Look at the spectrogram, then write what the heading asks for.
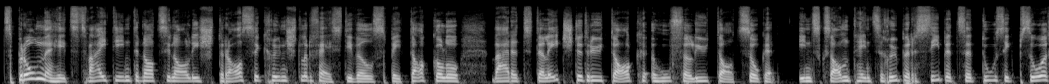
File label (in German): radio kurzmeldung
